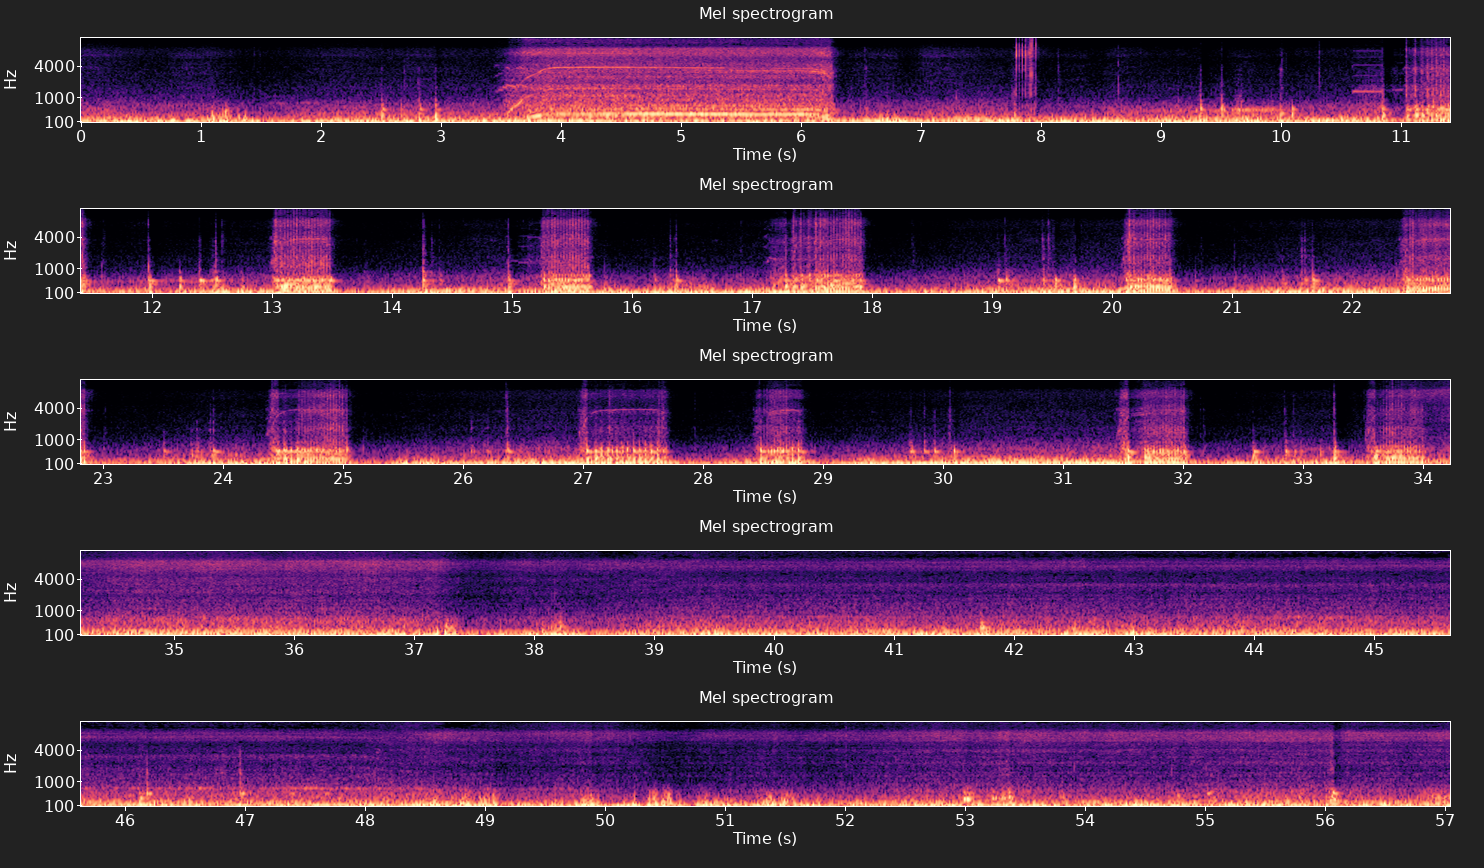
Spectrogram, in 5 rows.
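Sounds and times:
steady rushing noise: 0.0 - 15.0, 32.2 - 57.0
steady low hum: 0.0 - 57.0
cordless drill driving screws: 3.5 - 6.4, 15.1 - 15.7, 20.1 - 20.6, 22.4 - 22.9, 24.4 - 25.1, 27.0 - 27.8, 28.4 - 28.9, 31.5 - 32.1.

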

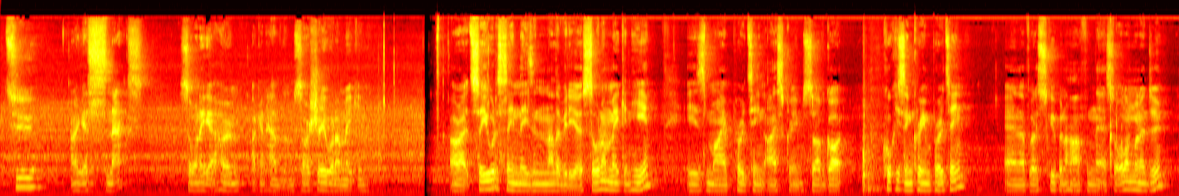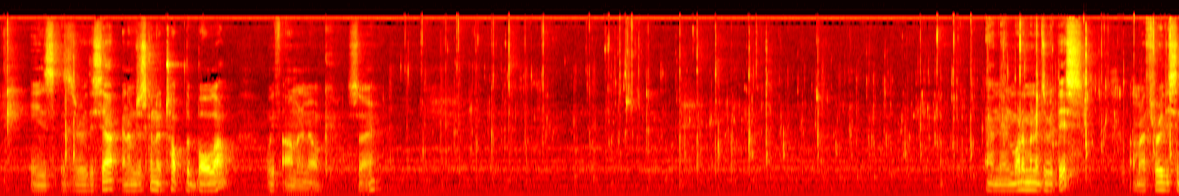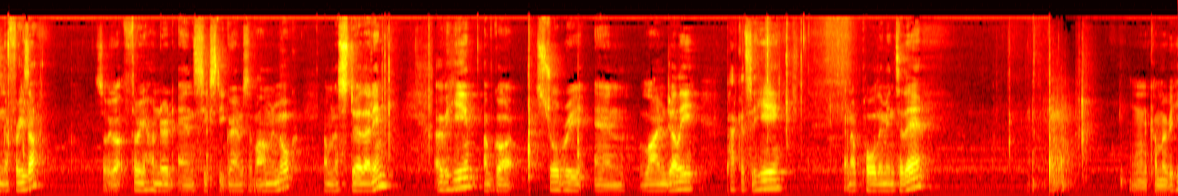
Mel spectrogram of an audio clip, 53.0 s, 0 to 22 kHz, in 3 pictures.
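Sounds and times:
steady low hum: 0.0 - 53.0
milk pouring into a bowl: 23.5 - 35.9.

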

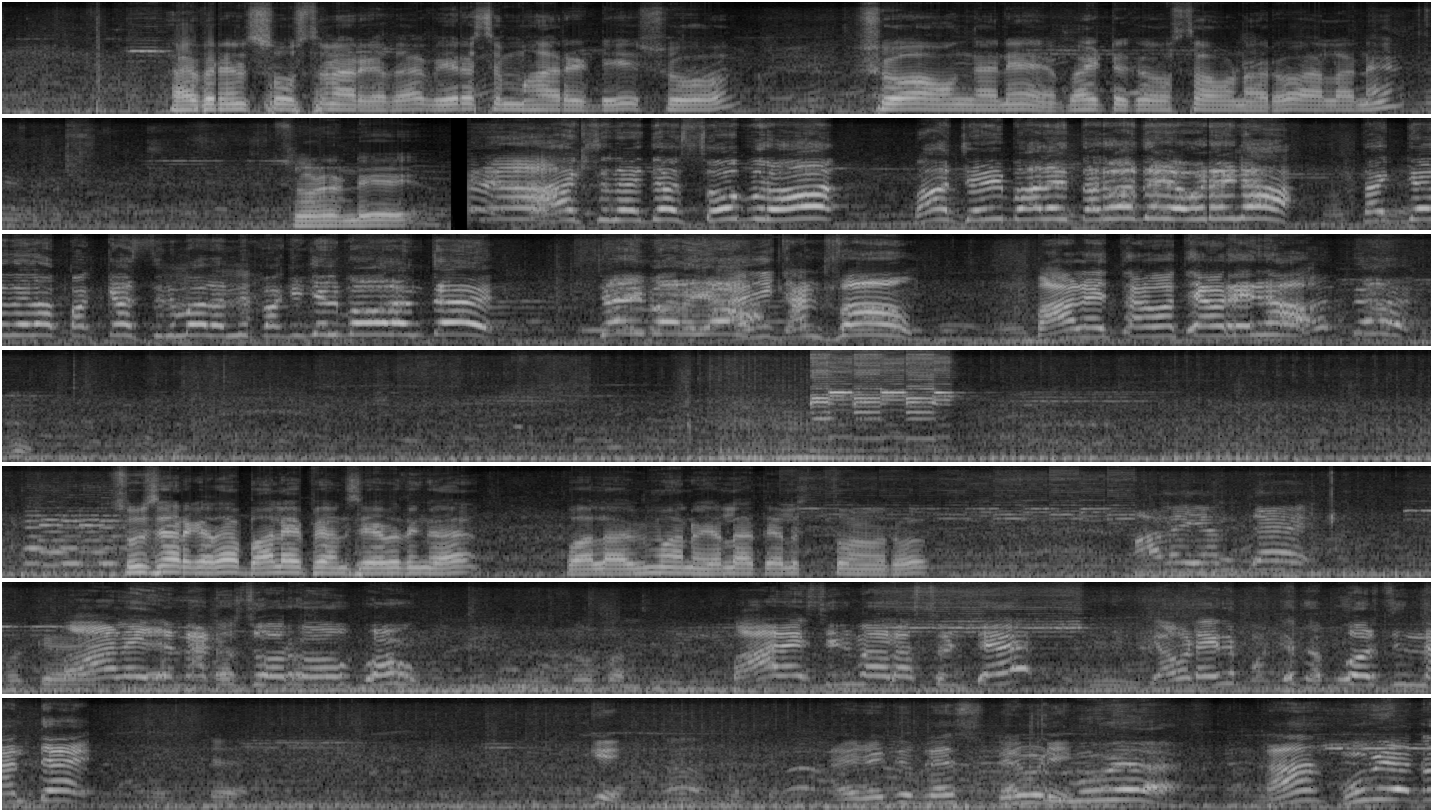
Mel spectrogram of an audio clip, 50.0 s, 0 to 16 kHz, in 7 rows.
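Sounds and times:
motorcycle engines rumbling: 0.0 - 50.0
street traffic: 0.0 - 50.0.

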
